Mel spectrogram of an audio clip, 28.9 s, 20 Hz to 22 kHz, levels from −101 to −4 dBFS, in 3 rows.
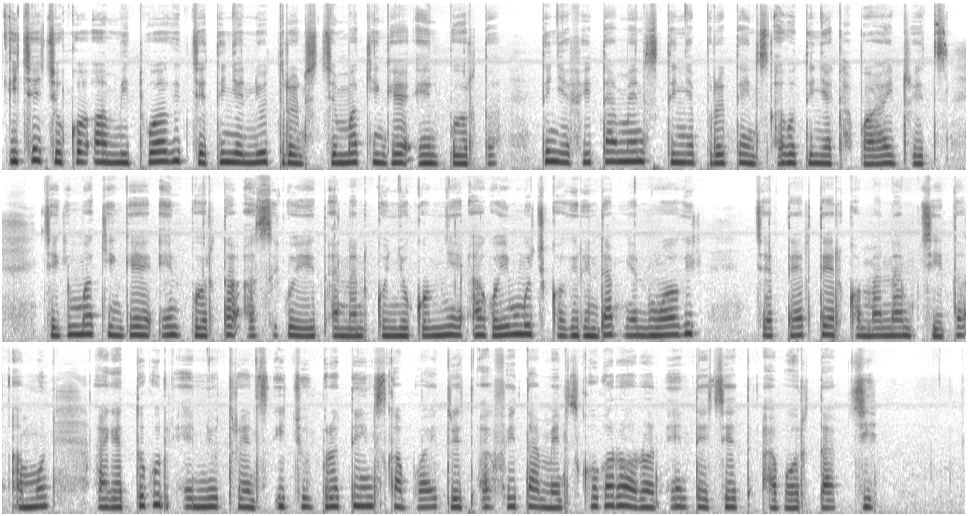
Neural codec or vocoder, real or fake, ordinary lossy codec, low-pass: none; real; none; none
